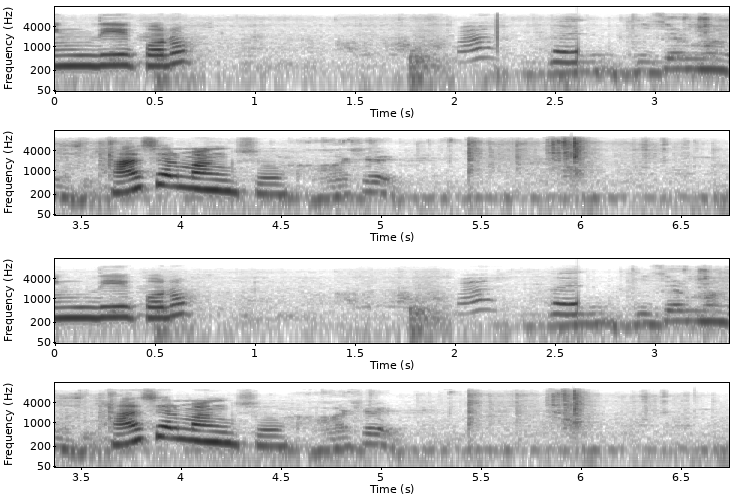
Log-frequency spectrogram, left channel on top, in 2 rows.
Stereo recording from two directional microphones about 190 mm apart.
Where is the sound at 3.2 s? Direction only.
25° right (ahead or behind).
